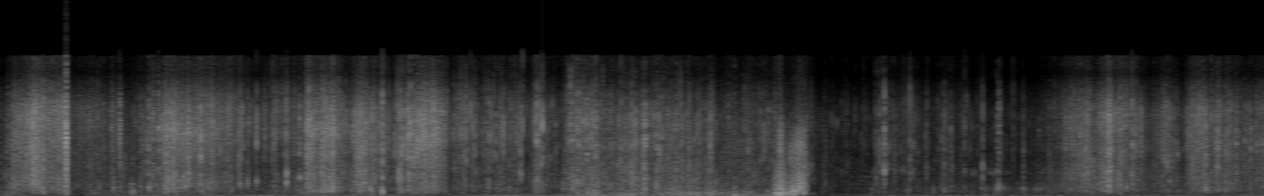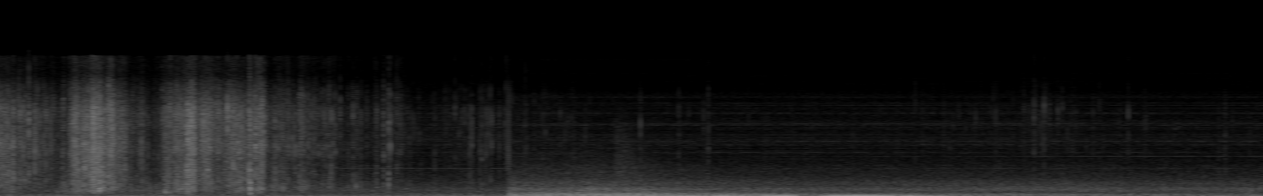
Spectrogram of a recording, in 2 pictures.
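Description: Dry twigs and brush crackling and snapping in repeated bursts as a person pushes through a dense thicket on foot, with a short lull partway through. For the last few seconds the crackling gives way to a steady low engine hum that fades out near the end.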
